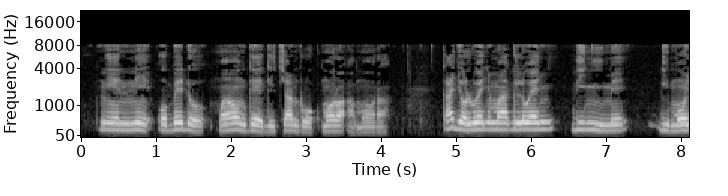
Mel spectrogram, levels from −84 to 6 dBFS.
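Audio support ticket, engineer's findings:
Watery, swirling speech for the whole clip, nothing above 8.1 kHz; likely MP3 compression at a starved bitrate, fitting 42 kbps. Weak frequency lines flicker frame to frame. Unlike a plain low-pass, the top isn't just dull but warbles.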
